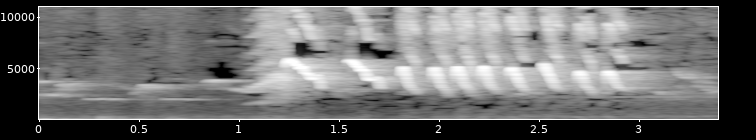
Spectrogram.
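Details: Oriental magpie-robin lure song for fast rolling singing: after soft whistles, a loud rapid series of about ten sharp, evenly repeated high chirps rolls off in under two seconds.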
